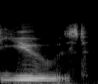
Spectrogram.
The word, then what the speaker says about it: used: pronounce different way no you're saying you correctly but you're making it two syllables it needs to be one syllable so just used okay use it I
